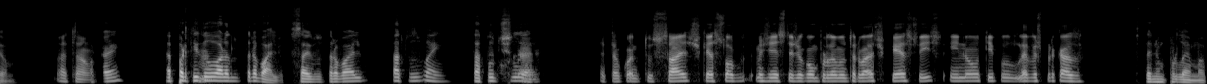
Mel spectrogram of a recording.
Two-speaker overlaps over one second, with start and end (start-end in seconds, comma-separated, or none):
none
